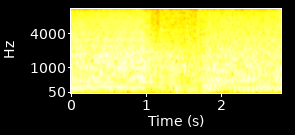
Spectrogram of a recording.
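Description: An engine drops in pitch briefly as a gear changes.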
